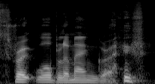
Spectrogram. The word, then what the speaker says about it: Raymond Luxury Yacht: It's spelt Raymond Luxury Yacht, but pronounced Throat Warbler Mangrove.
